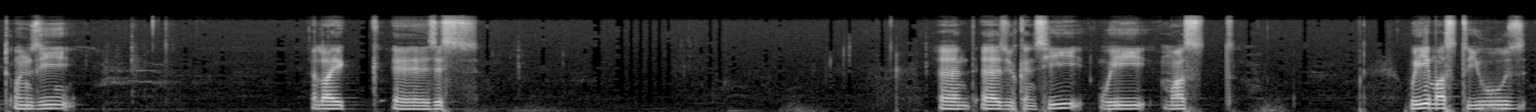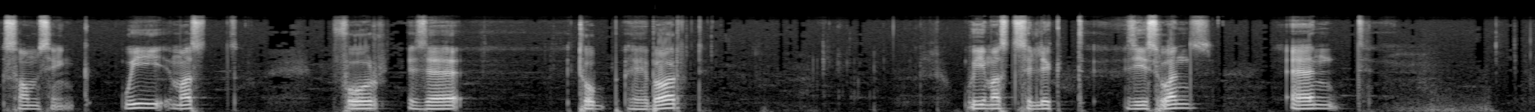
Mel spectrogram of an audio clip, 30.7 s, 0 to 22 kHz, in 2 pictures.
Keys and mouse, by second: 0.1 r, 16.5-18.8 right drag, 18.8 Tab, 19.5 click, 20.5-25.7 middle drag, 22.3 a, 22.5 a, 23.7 c.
